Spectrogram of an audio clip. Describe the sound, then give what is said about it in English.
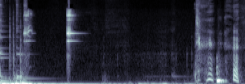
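During a cheers toast, a glass strikes a microphone's pop guard twice, a dull thudding knock followed by a sharper, ringing clink, loud. After a short pause, a voice begins. “for those of you who have wondered what was that, every time I cheers and it sounds like I'm kicking a bucket, it's called a pop guard on a microphone, and it stops the p p pops and the s s s sounds.”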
